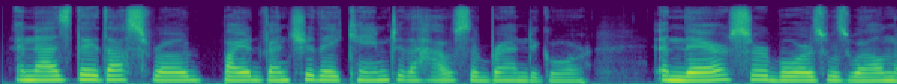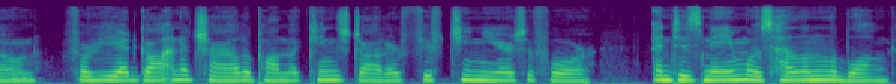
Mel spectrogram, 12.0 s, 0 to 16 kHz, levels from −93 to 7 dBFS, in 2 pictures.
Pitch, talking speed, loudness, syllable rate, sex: 185 Hz, 210 wpm, -18 LUFS, 5.1 syllables/s, female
